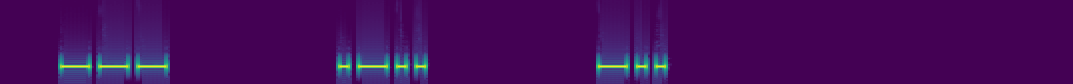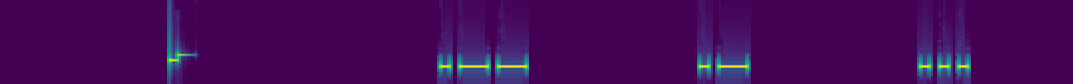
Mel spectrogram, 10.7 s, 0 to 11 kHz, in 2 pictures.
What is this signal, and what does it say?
Morse code, heard as a keyed tone, about 25 wpm, spaced as for 9 wpm, 700 Hz. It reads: OLD WAS
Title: 6x Character Spacing - Top 300 Words - 25wpm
